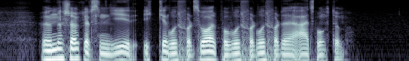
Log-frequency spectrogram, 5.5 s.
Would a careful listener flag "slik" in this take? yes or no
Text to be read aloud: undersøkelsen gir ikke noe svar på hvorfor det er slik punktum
yes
